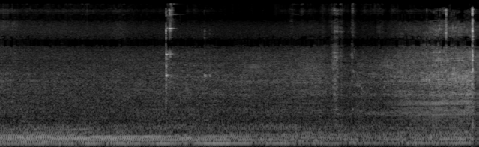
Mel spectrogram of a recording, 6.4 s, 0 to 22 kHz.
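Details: Suzuki Alto 660cc small engine idling with rough droning rumble that eases partway through, from a worn clutch release bearing.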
